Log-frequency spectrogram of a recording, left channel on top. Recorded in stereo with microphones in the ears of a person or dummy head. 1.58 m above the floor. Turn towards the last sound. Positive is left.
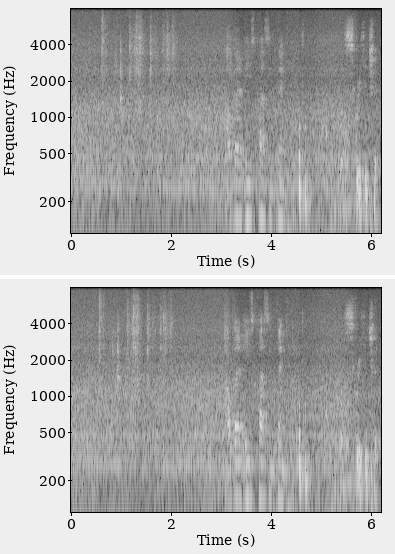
turn(degrees=15)  # may be behind; listen again after turning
